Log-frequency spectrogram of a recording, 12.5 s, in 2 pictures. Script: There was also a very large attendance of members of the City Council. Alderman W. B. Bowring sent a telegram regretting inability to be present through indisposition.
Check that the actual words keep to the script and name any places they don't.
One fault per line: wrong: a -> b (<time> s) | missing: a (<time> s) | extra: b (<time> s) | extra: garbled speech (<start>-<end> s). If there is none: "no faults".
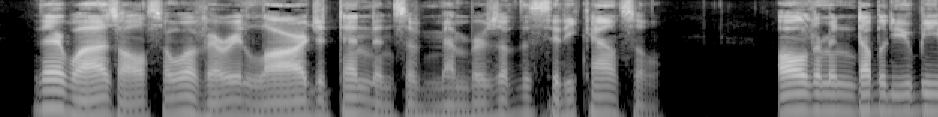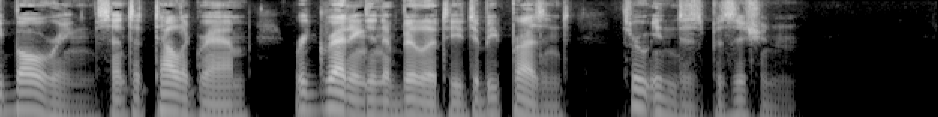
no faults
